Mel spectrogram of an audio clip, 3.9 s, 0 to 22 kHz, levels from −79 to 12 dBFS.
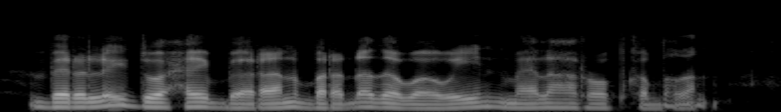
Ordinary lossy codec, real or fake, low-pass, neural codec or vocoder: none; fake; 19.8 kHz; autoencoder, 48 kHz, 32 numbers a frame, DAC-VAE, trained on Japanese speech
